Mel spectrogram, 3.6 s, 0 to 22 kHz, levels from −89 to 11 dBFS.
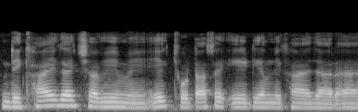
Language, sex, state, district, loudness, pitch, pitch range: Hindi, male, Jharkhand, Palamu, -15 LUFS, 130 Hz, 120-140 Hz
